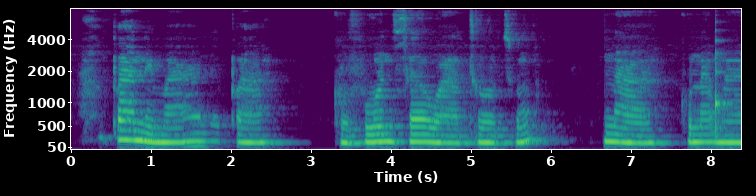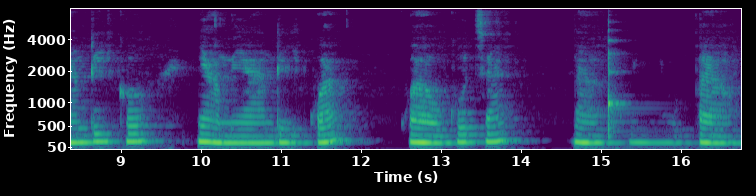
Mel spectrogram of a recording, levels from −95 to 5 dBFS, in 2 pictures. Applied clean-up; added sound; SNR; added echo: none; Bowed string instrument; 13 dB; reverberation time 0.5 s.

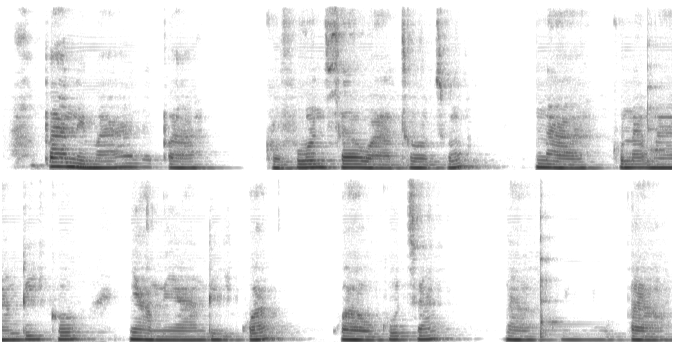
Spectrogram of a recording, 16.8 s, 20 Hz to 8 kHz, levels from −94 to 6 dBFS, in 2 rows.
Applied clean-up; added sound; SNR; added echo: neural separator model SepFormer DNS4.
